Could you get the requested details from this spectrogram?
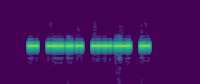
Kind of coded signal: Morse code

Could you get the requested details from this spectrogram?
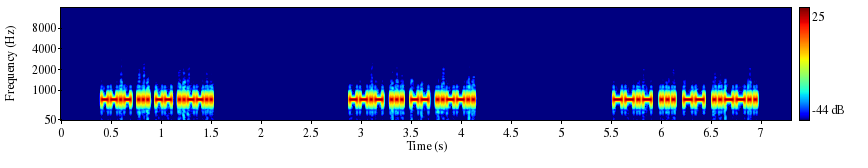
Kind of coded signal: Morse code

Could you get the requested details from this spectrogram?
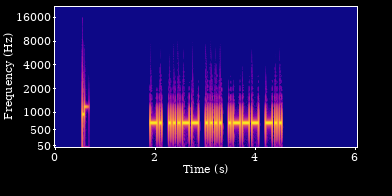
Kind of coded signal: Morse code

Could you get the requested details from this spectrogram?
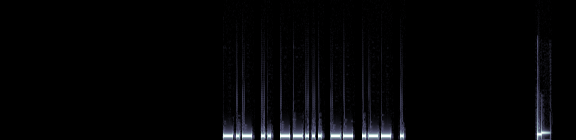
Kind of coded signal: Morse code

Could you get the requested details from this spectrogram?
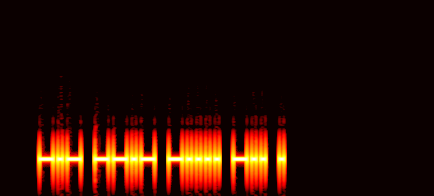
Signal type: Morse code

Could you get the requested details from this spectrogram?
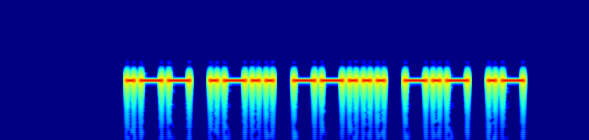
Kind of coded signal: Morse code

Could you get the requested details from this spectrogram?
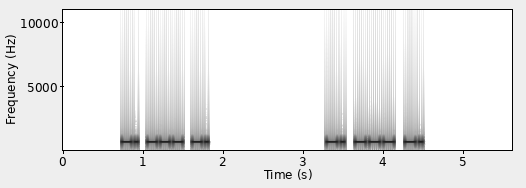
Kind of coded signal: Morse code

